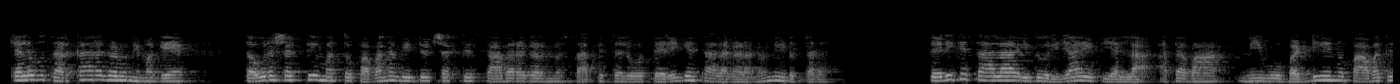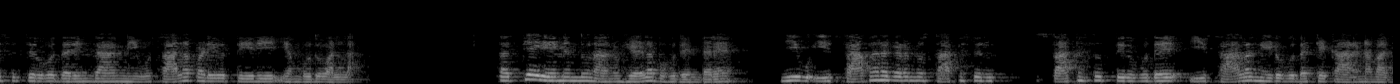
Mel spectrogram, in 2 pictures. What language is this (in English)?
Kannada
